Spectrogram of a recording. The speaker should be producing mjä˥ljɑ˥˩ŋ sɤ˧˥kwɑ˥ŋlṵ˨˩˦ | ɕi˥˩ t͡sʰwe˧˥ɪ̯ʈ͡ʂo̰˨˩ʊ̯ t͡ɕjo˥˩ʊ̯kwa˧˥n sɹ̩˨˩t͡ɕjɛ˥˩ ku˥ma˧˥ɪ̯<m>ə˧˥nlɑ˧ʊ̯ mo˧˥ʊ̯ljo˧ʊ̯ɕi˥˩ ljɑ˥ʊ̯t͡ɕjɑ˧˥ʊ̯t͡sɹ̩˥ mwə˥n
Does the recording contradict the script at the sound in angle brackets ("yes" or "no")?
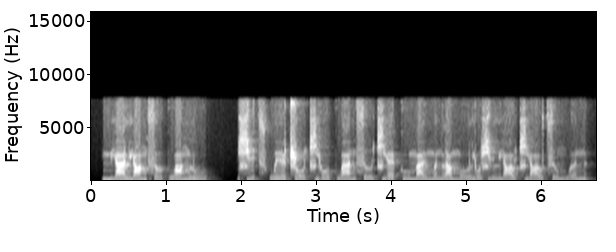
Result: no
